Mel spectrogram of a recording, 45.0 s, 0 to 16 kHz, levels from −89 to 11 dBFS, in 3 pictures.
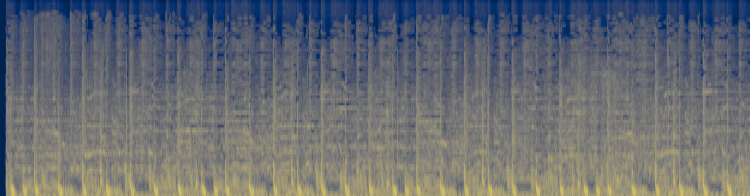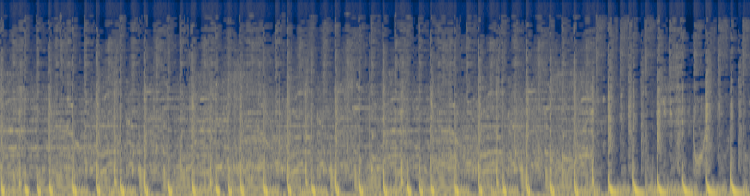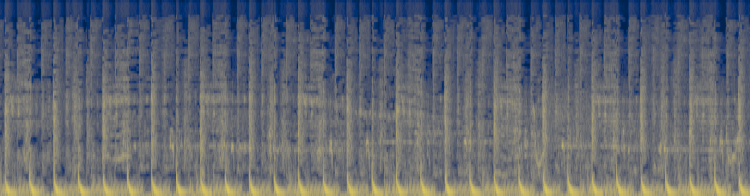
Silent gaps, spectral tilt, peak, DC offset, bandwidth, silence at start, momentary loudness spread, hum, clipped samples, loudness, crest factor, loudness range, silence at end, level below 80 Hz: none; -5.5 dB/octave; 0 dBFS; 3%; 13 kHz; 0.1 s; 4 LU; none; under 0.1%; -17 LUFS; 14 dB; 1 LU; 0 s; -18 dBFS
